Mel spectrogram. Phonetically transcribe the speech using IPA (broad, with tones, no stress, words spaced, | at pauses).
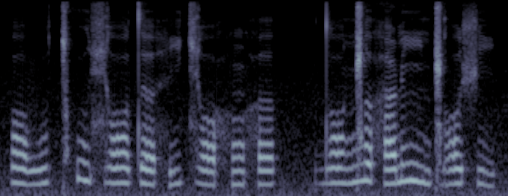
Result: ɔ˧˩vu˨˥ǀʰu˥˨ ɕɔː˧tɜ˧˩hi˨˥t͡ɕɔː˧˩ hõ˧hʌ˧ | dɔː˧ŋ͡ǁʌ˥˨ ha˨˥ ɽĩː˥˨ɡ͡ǁɔː˧ʃi˧˩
